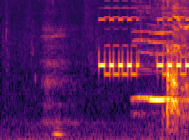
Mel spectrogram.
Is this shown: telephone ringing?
yes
